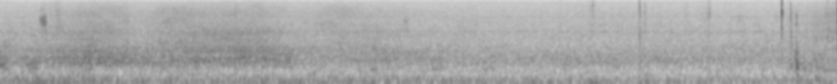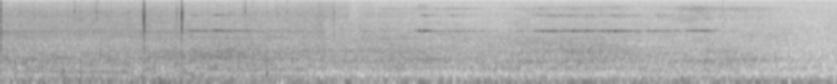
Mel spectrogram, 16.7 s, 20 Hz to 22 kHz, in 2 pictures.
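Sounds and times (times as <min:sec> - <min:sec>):
heavy traffic: 0:00.2 - 0:16.7
car window opening and closing at a drive-thru: 0:05.7 - 0:12.0
machines: 0:05.9 - 0:11.9.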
